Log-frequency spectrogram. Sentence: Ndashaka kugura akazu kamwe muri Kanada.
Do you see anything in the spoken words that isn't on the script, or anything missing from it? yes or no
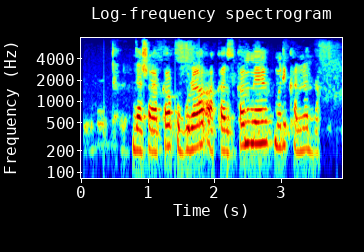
no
